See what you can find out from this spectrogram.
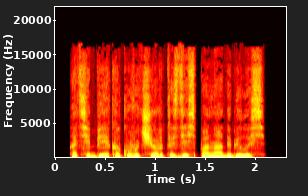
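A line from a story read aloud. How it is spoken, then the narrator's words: Snapping back. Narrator (Russian): огрызнулась я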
